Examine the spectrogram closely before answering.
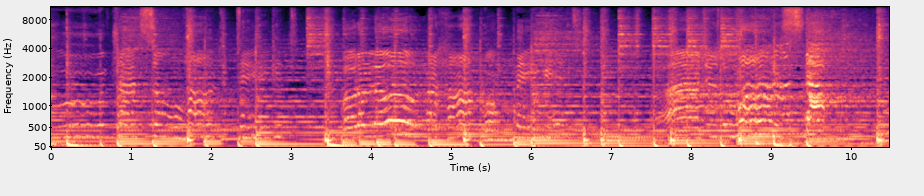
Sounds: Soul music, Music

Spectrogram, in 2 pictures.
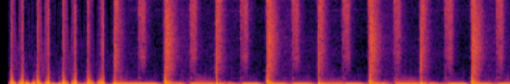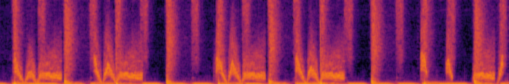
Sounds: disc scratching

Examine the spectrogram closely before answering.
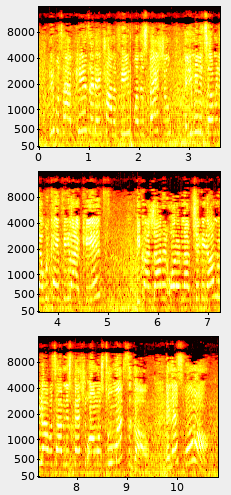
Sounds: Speech

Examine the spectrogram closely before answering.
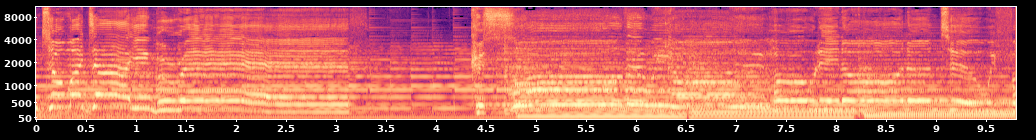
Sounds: Music, Tender music

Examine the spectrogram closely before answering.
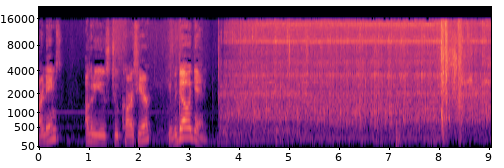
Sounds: Speech

